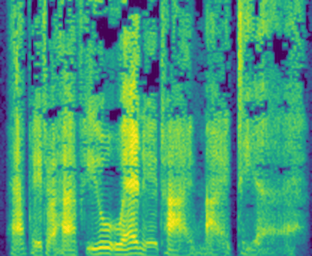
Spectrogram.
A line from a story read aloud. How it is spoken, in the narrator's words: Sir Rollo growled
